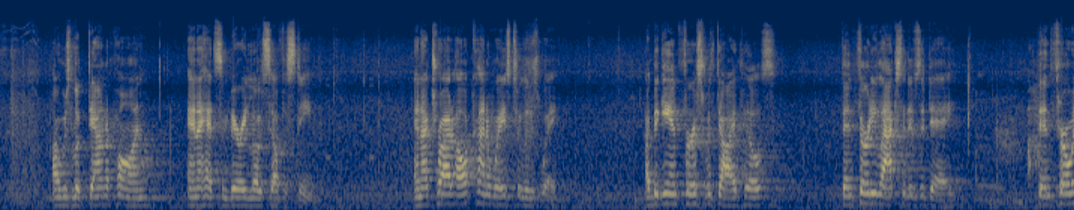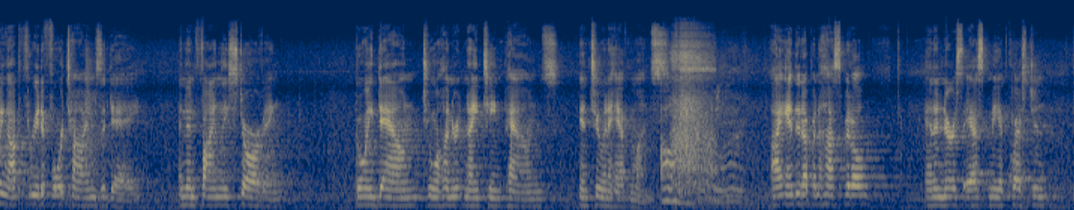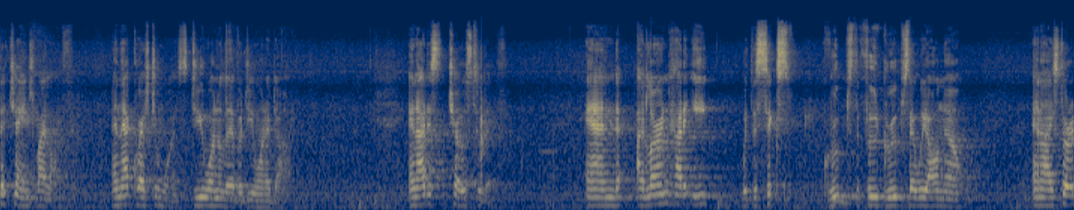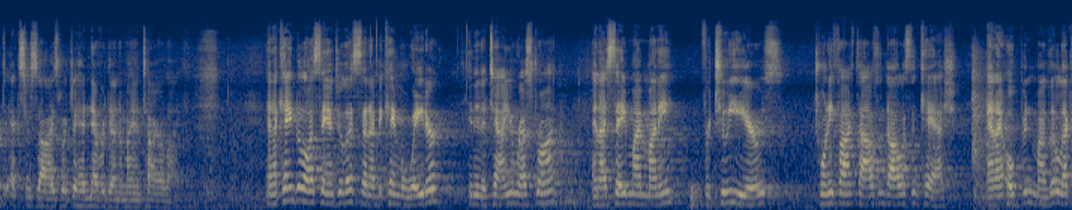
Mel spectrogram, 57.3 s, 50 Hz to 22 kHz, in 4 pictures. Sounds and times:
Narration, monologue: 0.0s - 57.2s.

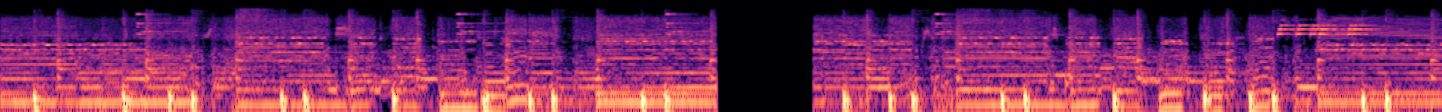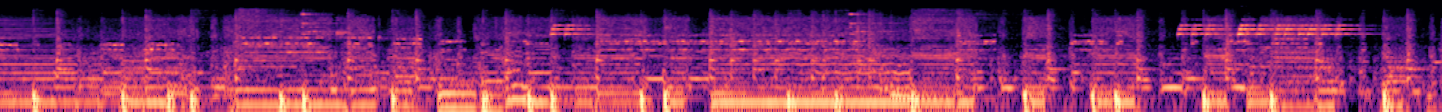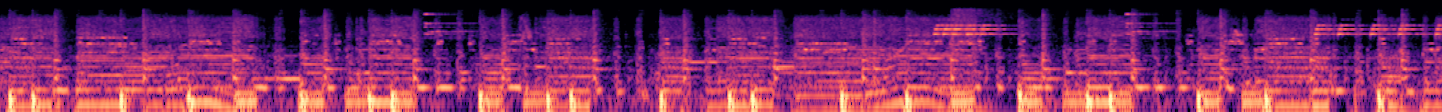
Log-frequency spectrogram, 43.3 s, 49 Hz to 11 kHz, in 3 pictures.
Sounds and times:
Music: 0.0s - 7.2s, 8.2s - 43.2s.

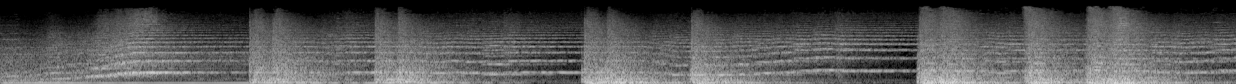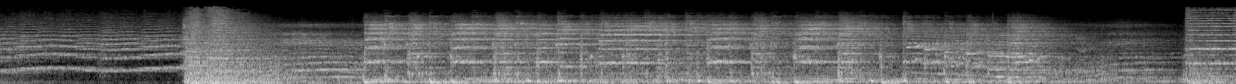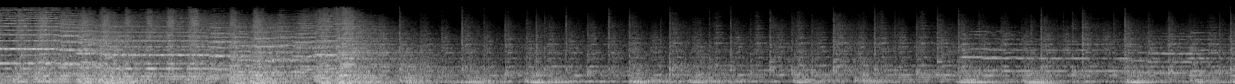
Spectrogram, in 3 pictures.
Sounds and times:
Background music: 0.0s - 37.0s.

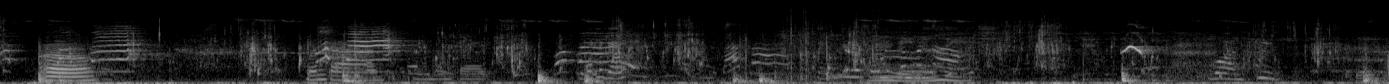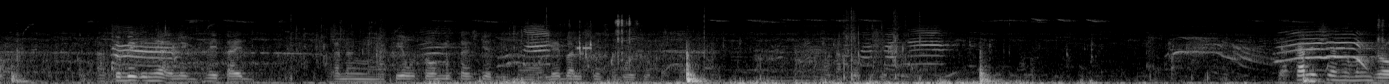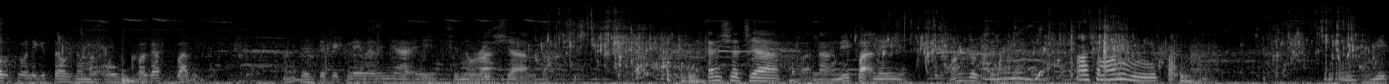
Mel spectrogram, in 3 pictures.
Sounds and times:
Outside, rural or natural: 0.0s - 41.6s
Water: 0.0s - 41.6s.

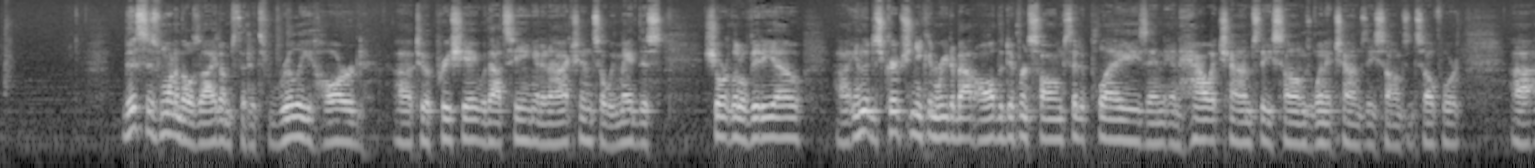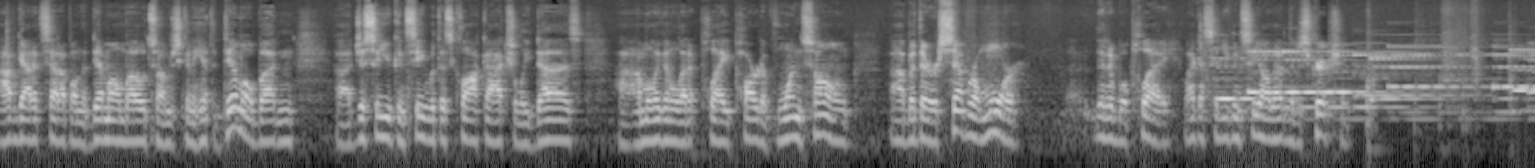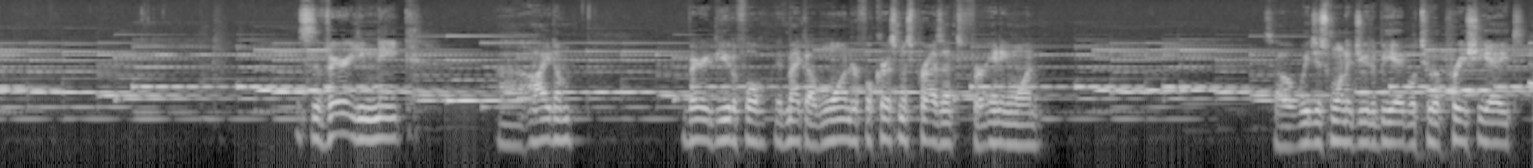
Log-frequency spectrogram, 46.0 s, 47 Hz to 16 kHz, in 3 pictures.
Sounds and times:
Speech: 1.2s - 28.9s, 33.7s - 34.9s, 35.7s - 36.4s, 37.5s - 41.1s, 43.4s - 46.0s
Music: 27.5s - 46.0s.

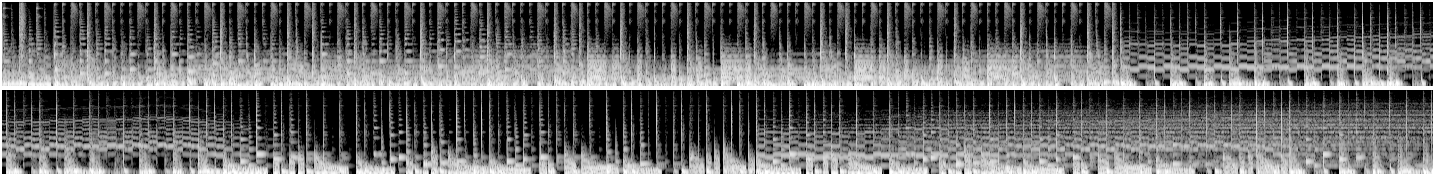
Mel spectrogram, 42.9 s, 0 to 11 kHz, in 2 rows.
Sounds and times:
Electronica: 0.0s - 42.9s.

